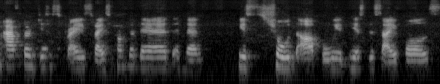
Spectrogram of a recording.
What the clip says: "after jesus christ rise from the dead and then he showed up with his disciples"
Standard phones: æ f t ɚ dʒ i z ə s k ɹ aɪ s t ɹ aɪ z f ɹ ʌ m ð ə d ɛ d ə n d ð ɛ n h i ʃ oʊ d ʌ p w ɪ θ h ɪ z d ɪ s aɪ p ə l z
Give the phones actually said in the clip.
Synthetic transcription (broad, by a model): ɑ f t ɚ dʒ i s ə s k ɹ aɪ s t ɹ aɪ s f ɹ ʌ m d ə d ɛ d ə n d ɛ n h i ʃ oʊ d ʌ p w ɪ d h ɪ s d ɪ s aɪ p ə l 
